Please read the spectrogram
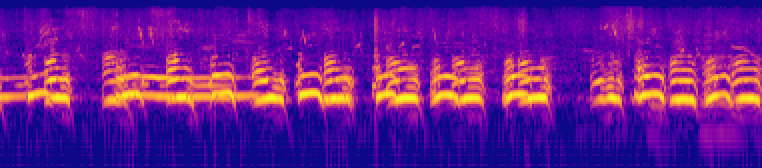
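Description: Beagles baying on a rabbit's trail: quick, repeated barks from several hounds overlapping at different pitches.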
